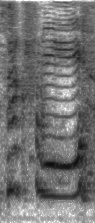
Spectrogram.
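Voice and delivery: high, loud laughing quip. Real, not acted. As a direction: squeal it while laughing.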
